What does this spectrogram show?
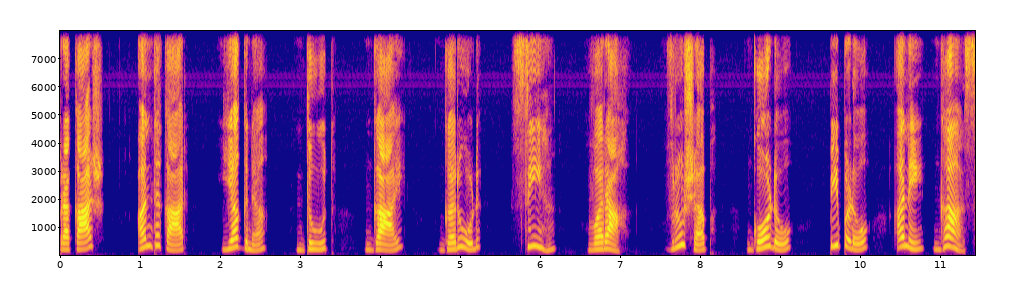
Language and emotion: Gujarati, neutral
